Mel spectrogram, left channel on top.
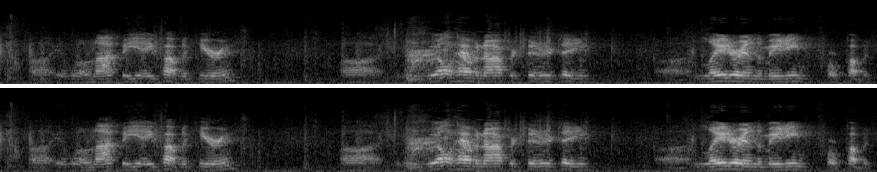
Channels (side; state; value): both; normal; correlation 0.96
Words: It will not be a public hearing. We will have an opportunity later in the meeting for public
